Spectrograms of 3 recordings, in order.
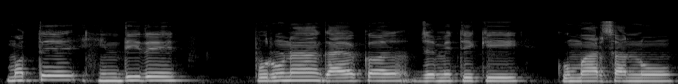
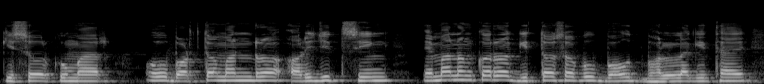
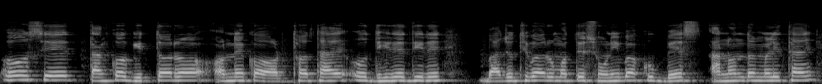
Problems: none marked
